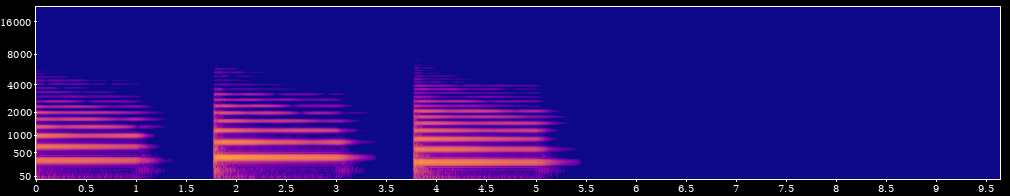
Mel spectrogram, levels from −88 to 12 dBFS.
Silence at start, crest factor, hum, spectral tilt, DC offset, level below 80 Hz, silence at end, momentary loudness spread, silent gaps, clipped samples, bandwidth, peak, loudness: 0 s; 18 dB; none; -9 dB/octave; under 0.1%; -62 dBFS; 4.5 s; 16 LU; 1.37-1.78 s, 3.41-3.78 s; under 0.1%; 4.2 kHz; -6 dBFS; -21 LUFS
